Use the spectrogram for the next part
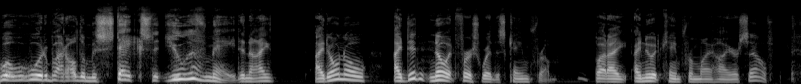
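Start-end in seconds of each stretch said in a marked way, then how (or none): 0.0-2.4 frustrated, irritated, angry tone. Retelling a challenge someone threw at the speaker, in a retold frustrated, angry voice. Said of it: "in a rather frustrated and angry voice".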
